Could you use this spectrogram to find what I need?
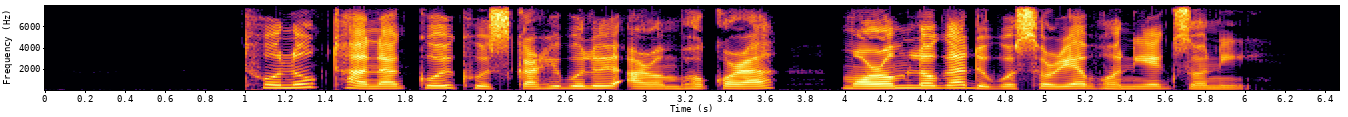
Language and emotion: Assamese, neutral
